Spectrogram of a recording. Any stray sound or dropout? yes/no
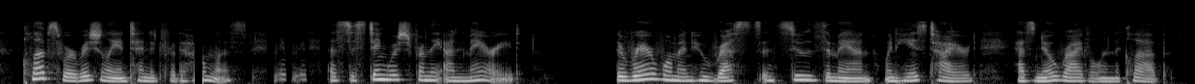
yes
